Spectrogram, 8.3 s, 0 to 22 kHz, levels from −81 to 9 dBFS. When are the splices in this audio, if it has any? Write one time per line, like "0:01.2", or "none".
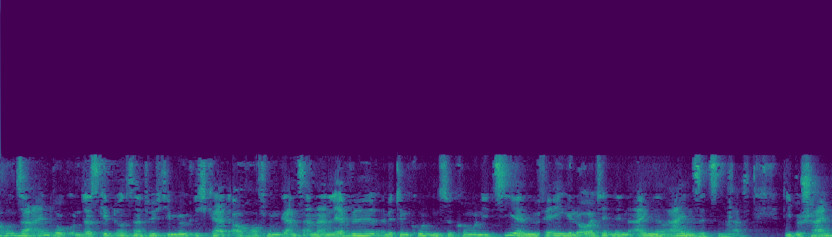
0:03.8
0:05.4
